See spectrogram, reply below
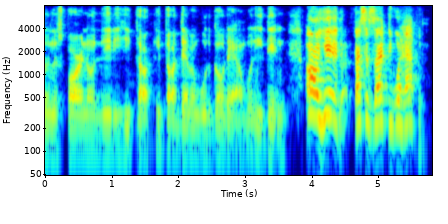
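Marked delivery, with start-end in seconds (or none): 3.9-5.7 excited agreement. Real, not acted. Eager agreement.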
